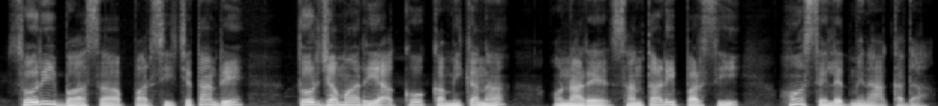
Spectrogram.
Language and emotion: Santali, neutral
